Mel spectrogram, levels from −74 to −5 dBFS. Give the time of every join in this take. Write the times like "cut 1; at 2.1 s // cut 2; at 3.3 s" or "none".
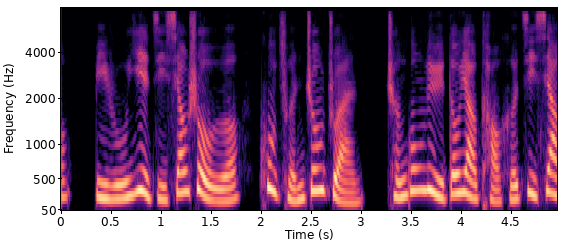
none

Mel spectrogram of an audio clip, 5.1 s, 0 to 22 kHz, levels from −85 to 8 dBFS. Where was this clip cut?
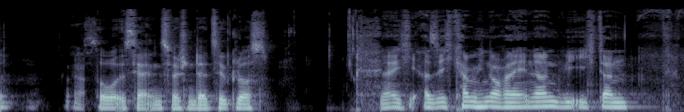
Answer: cut 1; at 2.9 s

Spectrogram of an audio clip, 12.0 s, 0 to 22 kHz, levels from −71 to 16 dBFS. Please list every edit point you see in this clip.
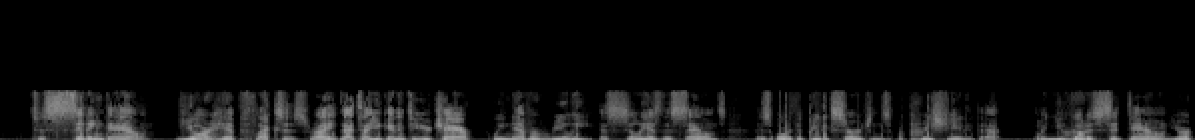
cut 1; at 3.4 s // cut 2; at 4.9 s

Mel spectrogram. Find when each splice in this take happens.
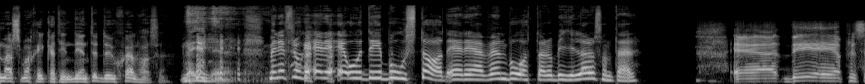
none

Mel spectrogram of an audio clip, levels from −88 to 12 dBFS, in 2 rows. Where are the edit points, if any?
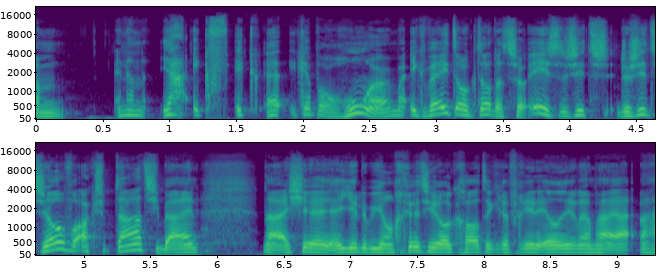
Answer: none

